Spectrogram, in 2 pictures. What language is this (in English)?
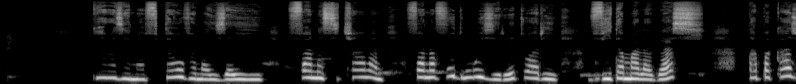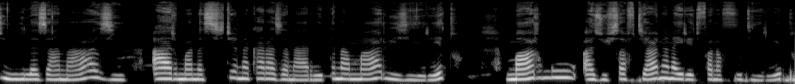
Malagasy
